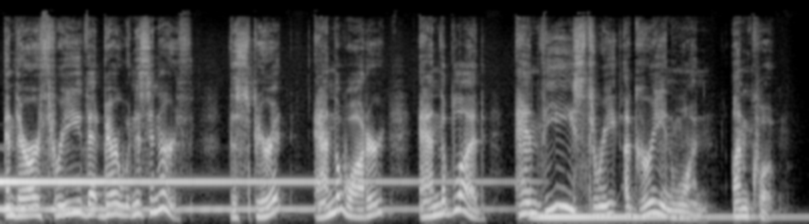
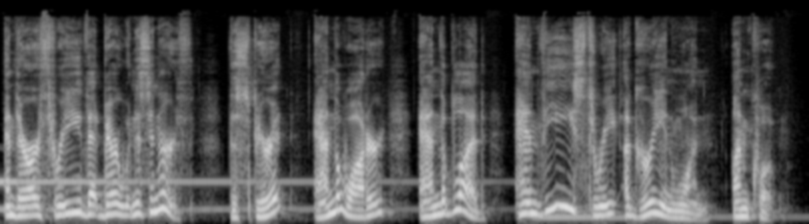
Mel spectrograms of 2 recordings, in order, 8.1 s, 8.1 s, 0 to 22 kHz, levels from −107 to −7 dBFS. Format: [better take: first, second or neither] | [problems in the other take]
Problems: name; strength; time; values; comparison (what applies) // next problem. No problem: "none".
second | background music; loud; throughout; 2 dB below the speech; faint in the second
